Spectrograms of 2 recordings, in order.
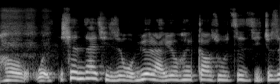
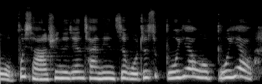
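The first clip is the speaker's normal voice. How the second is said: put-on higher, fast whining refusal of a small child; whiny child tantrum; 8 semitones higher, faster than usual. Mother mimics her son refusing the restaurant, fast and whiny. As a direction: pitch up and rush it like a kid throwing a fit.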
